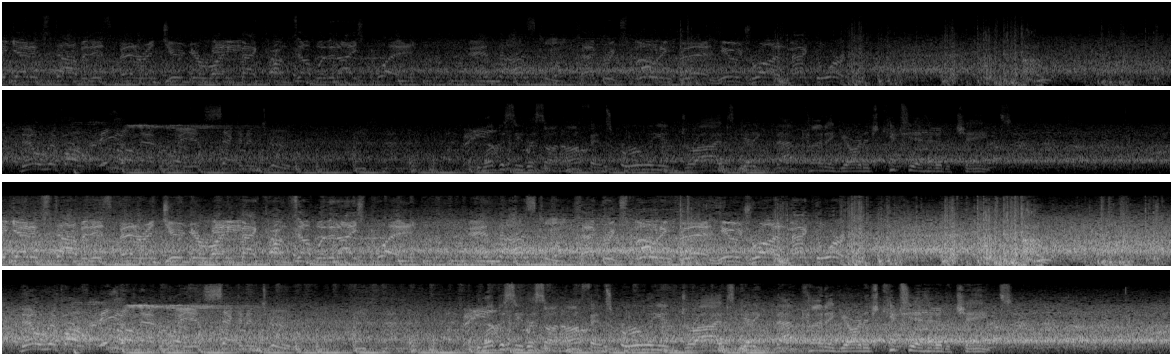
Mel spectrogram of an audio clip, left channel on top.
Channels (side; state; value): left; quieter; 20.3 dB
